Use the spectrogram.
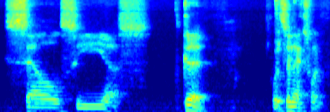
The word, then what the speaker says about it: Celsius: It's not Kel. It's not K. Celsius. Okay. Celsius. Soft C. Celsius.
